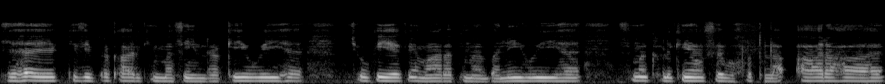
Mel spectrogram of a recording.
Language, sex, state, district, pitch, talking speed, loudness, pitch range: Hindi, female, Bihar, Sitamarhi, 160 Hz, 170 wpm, -25 LUFS, 150-165 Hz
